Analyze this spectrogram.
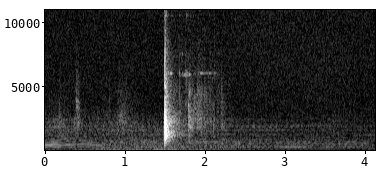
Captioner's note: crash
